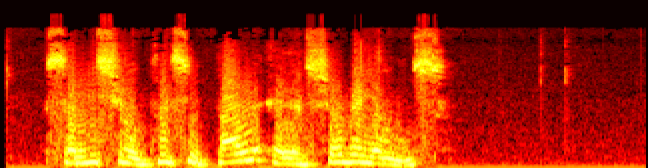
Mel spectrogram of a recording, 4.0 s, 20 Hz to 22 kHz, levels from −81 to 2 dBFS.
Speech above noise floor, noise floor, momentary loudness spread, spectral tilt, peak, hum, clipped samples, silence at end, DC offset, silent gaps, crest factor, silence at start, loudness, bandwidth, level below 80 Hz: 28 dB; -35 dBFS; 3 LU; -4.5 dB/octave; 0 dBFS; none; 0.2%; 1.25 s; under 0.1%; none; 10 dB; 0.3 s; -7 LUFS; 16 kHz; -34 dBFS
